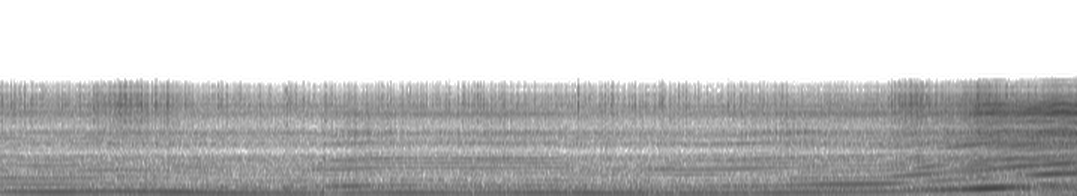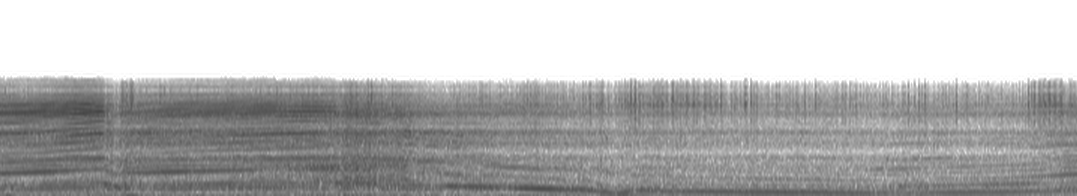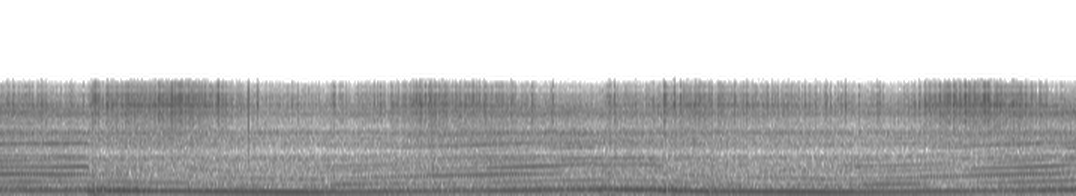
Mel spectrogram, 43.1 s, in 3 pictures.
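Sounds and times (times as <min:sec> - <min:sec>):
motorcycle engine revving: 0:03.8 - 0:43.0.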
